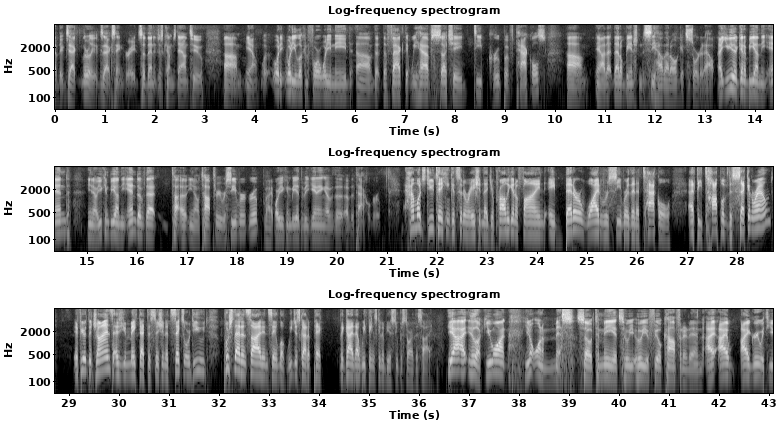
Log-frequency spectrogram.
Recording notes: On this episode of the Giants Huddle podcast live from the NFL Combine.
